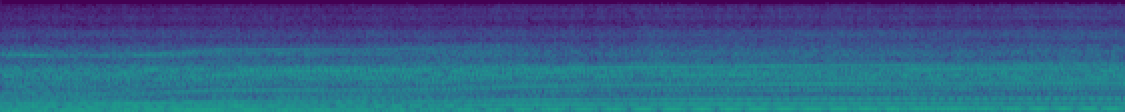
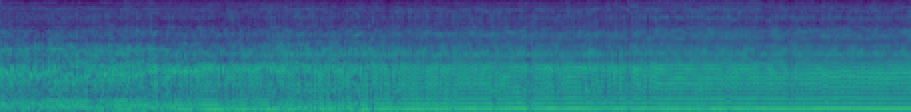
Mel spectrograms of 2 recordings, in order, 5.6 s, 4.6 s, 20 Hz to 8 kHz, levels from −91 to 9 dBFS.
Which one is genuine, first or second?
first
